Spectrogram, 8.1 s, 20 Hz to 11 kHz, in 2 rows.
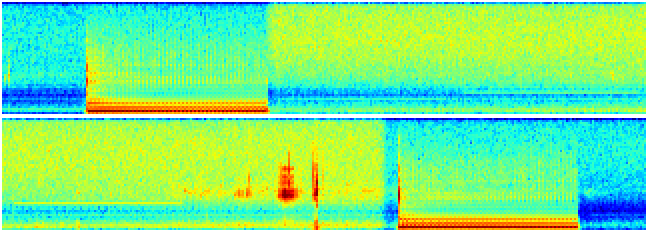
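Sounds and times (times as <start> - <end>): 
faint steady hum on the telephone line: 0.0 - 8.0
loud buzzy telephone ringing-machine tone burst on the line in Cabot: 0.5 - 7.6.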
